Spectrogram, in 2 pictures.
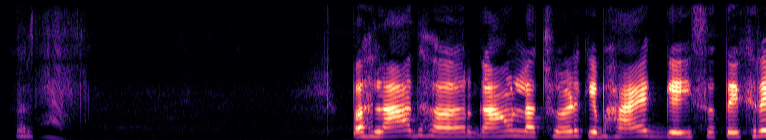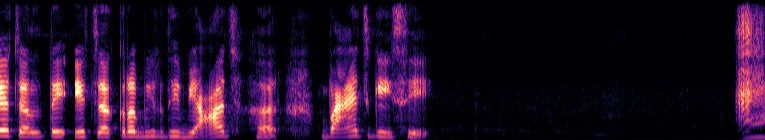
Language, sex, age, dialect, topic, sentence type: Chhattisgarhi, female, 31-35, Northern/Bhandar, banking, statement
